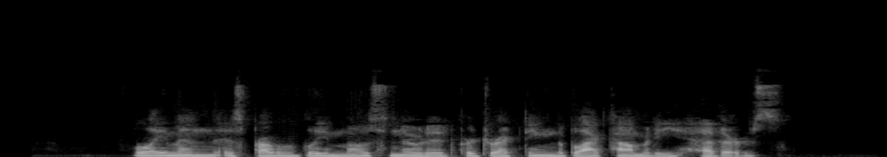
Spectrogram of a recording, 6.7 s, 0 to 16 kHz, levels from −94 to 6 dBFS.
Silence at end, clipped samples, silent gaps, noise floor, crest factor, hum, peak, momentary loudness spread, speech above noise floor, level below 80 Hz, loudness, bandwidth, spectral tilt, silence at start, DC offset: 0.85 s; under 0.1%; none; -83 dBFS; 18 dB; none; -14 dBFS; 6 LU; 53 dB; -72 dBFS; -30 LUFS; 7.6 kHz; -9 dB/octave; 1 s; under 0.1%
